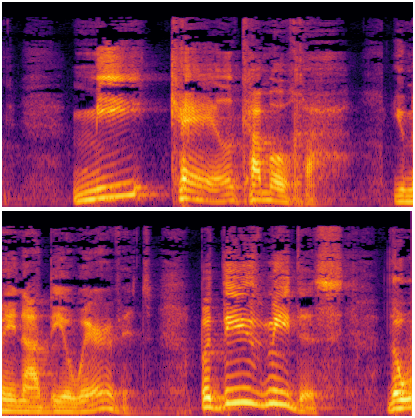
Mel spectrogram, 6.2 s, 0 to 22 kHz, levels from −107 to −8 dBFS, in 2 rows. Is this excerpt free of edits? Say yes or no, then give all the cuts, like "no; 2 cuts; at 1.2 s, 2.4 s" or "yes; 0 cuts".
no; 1 cut; at 2.9 s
